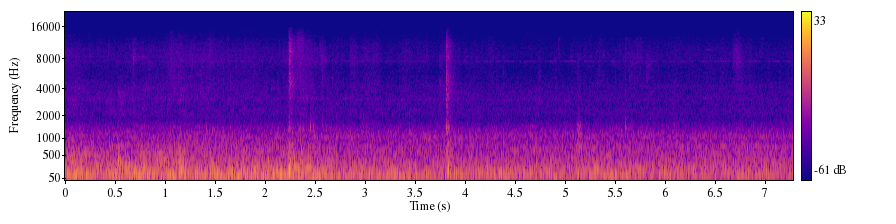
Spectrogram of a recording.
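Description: Passenger train running on the rails, heard from inside the carriage: a steady low rumble of wheels and car. There are two sharp clicks about two and four seconds in, and the rumble grows slightly quieter toward the end.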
